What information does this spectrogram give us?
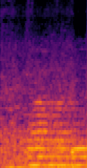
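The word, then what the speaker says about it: مُحَمَّدٌ: Ya, jadi Muhammad dibaca Muhammadun Tohir. Muhammadun. Dan terus kata Tohir dibaca Tohirun. Tohirun.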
